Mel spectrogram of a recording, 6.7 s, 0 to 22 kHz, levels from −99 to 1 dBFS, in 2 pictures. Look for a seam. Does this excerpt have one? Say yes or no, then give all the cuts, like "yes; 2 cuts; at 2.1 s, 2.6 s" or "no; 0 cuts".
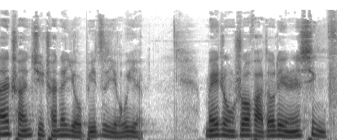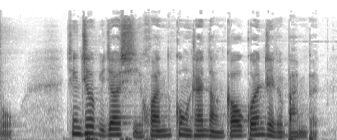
no; 0 cuts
